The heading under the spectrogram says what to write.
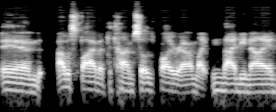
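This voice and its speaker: A man with an American accent talks at a fairly quick pace. His very deep, low voice stays flat and monotone. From Kentucky, rural. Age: 20s. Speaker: professional wrestler. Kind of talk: podcast interview. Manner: halting, many fillers and restarts.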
